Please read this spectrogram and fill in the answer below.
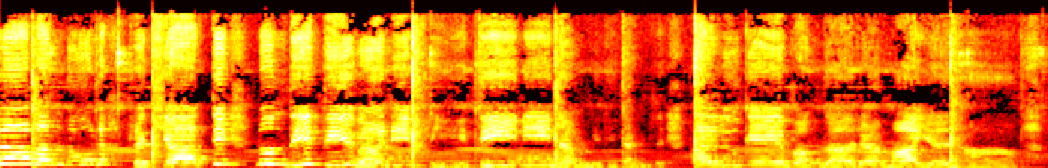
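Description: A young girl singing solo: a long melodic line of held notes that bend and slide in pitch, settling lower in the second half.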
